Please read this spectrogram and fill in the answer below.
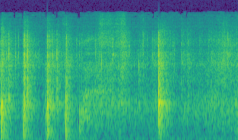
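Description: Crinkling and crackling of a foil-faced bubble-insulation wing bag as a model-airplane wing is pushed down into it. A few sharp crackles come in the first second and one more about one and a half seconds in.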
